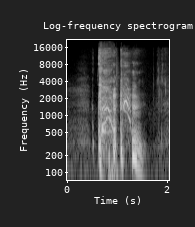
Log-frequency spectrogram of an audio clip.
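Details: Persistent post-COVID cough from a speaker who reports feeling lethargic, unwell and low on energy.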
